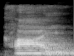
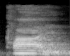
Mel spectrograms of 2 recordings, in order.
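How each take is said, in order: The two takes are said the same way.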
